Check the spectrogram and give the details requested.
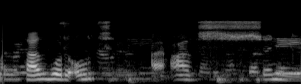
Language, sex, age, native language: Icelandic, female, 10, Icelandic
